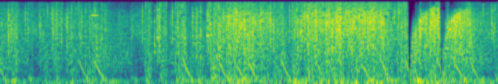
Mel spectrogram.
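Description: SMG fire in the fast shooter GTTOD: Get To The Orange Door, rapid streams of shots mixed with mechanical clicks and sweeping effects, loud and nearly continuous.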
